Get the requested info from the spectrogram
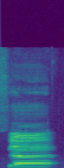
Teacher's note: জিহ্বার আগাটা এসে দাঁতের আগার সঙ্গে লাগবে, জিহ্বা যেন বাহিরে বের না হয়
